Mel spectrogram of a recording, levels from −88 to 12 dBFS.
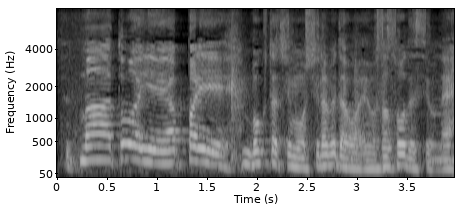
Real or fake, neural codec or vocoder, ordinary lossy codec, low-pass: real; none; none; none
